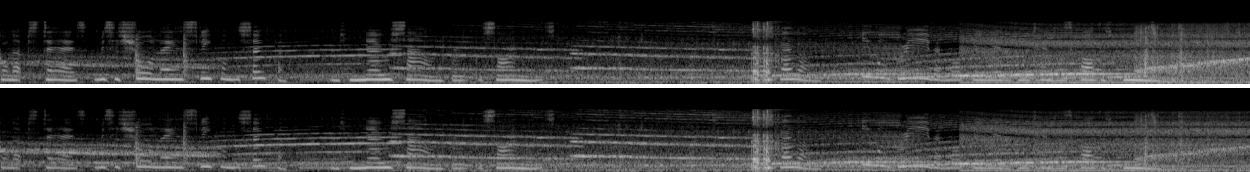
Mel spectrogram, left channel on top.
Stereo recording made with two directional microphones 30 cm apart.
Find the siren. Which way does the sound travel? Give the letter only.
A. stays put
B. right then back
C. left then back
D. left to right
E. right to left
E.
